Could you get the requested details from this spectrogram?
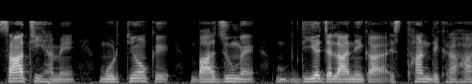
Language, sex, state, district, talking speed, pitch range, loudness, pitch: Hindi, male, Chhattisgarh, Bilaspur, 180 wpm, 115-135 Hz, -22 LUFS, 120 Hz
